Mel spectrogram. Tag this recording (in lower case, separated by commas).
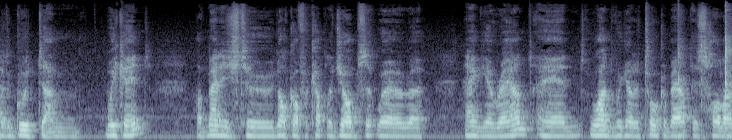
speech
